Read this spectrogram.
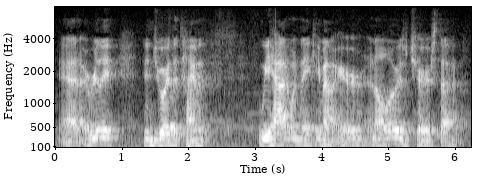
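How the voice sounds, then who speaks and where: A man with a gravelly fry in his voice talks earnestly and emotionally to his viewers. The room sounds echoey, with faint music underneath. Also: mid-range voice, measured pace, a bit bright. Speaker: family vlog host. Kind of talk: heartfelt personal talk to viewers. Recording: roomy echo, music behind.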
